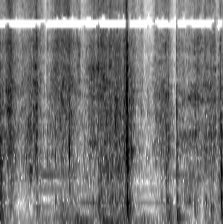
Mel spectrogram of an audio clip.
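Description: Scored cardstock being bent and folded by hand, rustling and crinkling along its creases with a few sharp crackles.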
